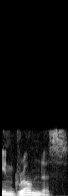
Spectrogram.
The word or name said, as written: ingrownness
